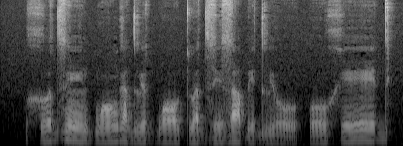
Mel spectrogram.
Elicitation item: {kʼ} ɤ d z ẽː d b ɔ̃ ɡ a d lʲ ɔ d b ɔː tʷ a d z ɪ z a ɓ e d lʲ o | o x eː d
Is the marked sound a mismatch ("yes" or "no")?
yes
